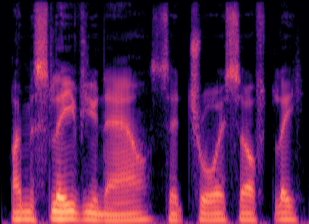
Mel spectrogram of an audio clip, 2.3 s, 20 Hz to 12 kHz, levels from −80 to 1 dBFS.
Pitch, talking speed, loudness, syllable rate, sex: 95 Hz, 205 wpm, -19 LUFS, 4.8 syllables/s, male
